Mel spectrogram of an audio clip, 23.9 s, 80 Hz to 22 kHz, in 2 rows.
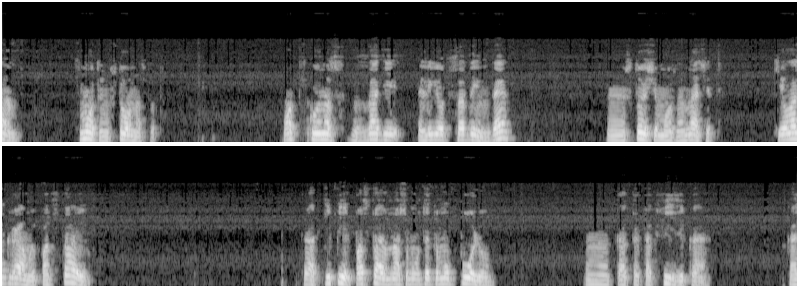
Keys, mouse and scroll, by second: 3.0 space, 4.3 space, 10.4 click, 13.2 space, 14.9 click, 16.2 space, 16.9 click, 20.1 click, 23.6 click.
